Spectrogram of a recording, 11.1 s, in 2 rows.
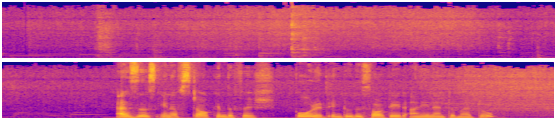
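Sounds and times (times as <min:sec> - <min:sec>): onions and tomatoes sizzling in pan: 0:00.0 - 0:11.0
sharp utensil clink: 0:02.9 - 0:03.2.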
